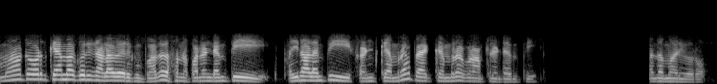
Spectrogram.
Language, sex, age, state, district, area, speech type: Tamil, male, 18-30, Tamil Nadu, Tiruppur, rural, conversation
